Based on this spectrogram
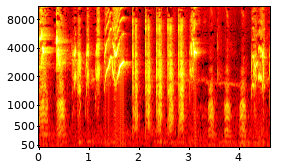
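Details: Javan myna training song for young mynas: squeaky whistles and a rising slurred note, then repeated harsh rasps and a thin drawn-out whistle.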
